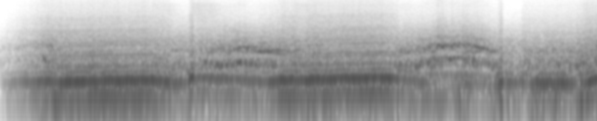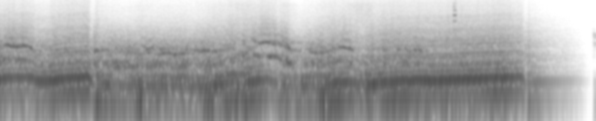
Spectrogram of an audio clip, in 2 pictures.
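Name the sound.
race cars skidding on the Nürburgring in video game Gran Turismo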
